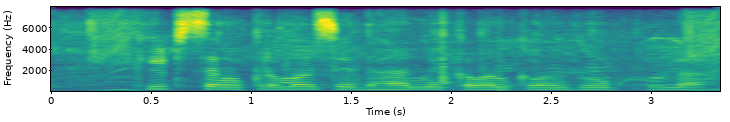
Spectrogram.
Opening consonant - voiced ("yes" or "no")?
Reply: no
